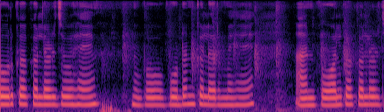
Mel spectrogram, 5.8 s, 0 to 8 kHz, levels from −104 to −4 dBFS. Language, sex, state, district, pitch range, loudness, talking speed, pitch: Hindi, female, Bihar, East Champaran, 200-215 Hz, -42 LUFS, 155 wpm, 210 Hz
